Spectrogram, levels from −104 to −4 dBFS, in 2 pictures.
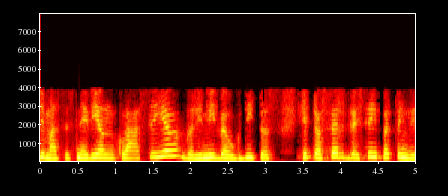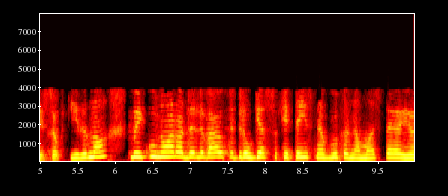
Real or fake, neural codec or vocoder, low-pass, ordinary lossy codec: fake; codec, 16 kHz in and 24 kHz out, 0.9 kbps, LongCat-Audio-Codec, four codebook decoder; 7.2 kHz; AAC, 16 kbps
